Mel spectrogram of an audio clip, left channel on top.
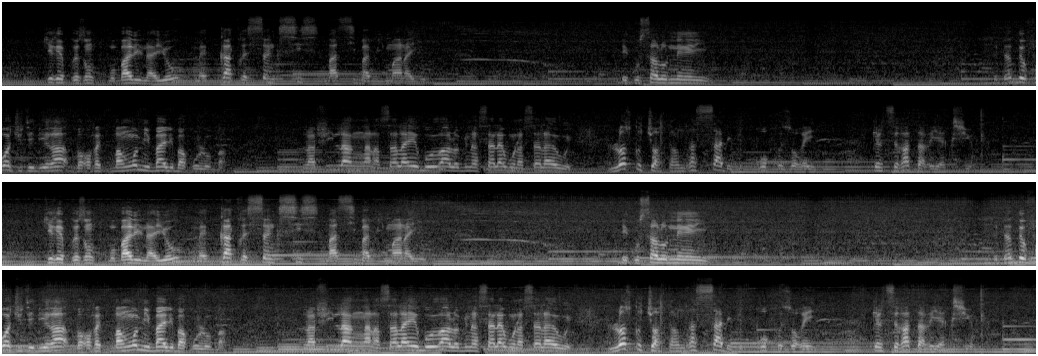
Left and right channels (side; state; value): left; quieter; 10.5 dB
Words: qui représente Mobali Nayo, mais 4, 5, 6 Basi Babima Nayo. Et que ça l'on peut-être deux fois tu te diras, bon, en fait, Bango Mibali Bakoloba. La fille là, na sala ebo, alobina sala ou na sala ebo. Lorsque tu entendras ça de tes propres oreilles, quelle sera ta réaction?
